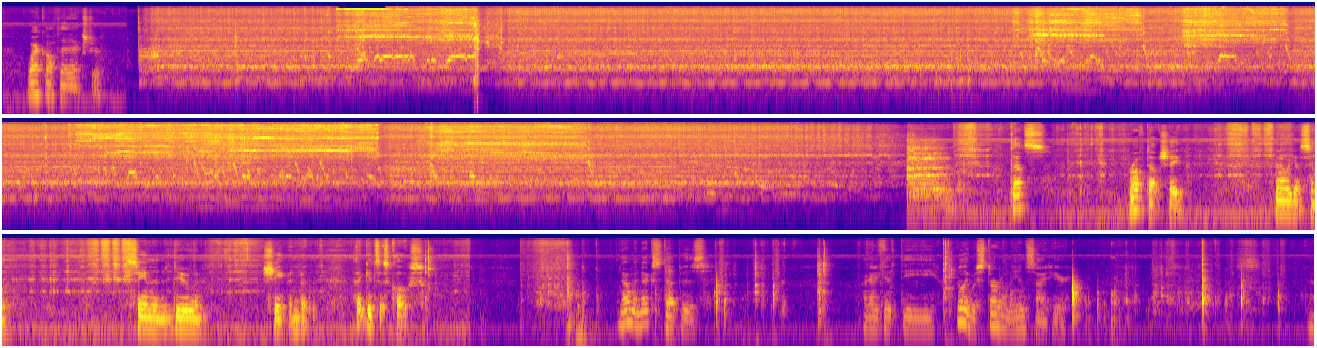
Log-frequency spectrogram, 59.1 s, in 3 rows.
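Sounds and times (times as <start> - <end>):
bandsaw cutting wood: 2.0 - 44.8.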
